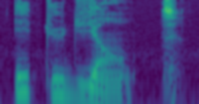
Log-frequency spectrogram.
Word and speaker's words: étudiante: Okay, but then for the feminine form, elle est étudiante. Okay, T, T, T. Okay, you don't really insist on the E, but you insist quite much on the T.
